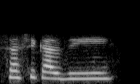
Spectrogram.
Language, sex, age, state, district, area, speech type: Punjabi, female, 18-30, Punjab, Muktsar, urban, conversation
